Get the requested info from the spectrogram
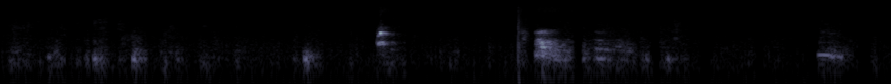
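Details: Four-week-old Cavalier King Charles Spaniel puppies from Daisy's litter, indoors in their pen: soft, scattered whimpers and short squeaks, with one sharper yelp and a brief cluster of whiny squeals, separated by quiet gaps in a still room.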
